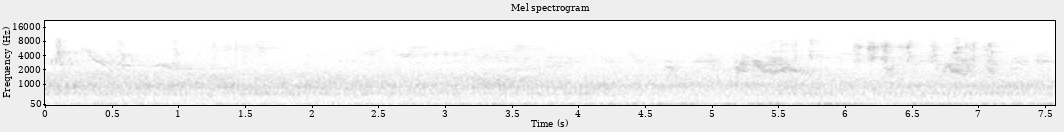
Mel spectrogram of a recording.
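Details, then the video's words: Red-backed shrike showing off, mimicking the calls of other birds: a quiet, rambling medley of varied chirps, short whistles and scratchy notes over a low steady hum. "Gąsiorek naśladujący głosy innych ptaków"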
